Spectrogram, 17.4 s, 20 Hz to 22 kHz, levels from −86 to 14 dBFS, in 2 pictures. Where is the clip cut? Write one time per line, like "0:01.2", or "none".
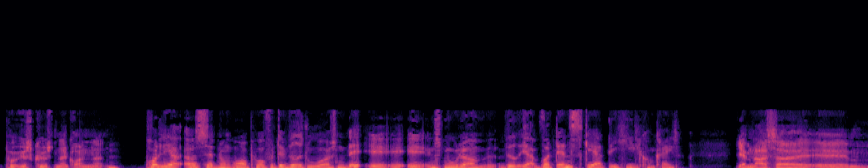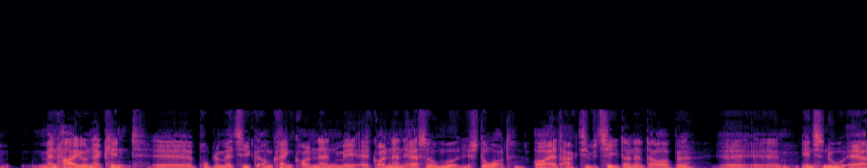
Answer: none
